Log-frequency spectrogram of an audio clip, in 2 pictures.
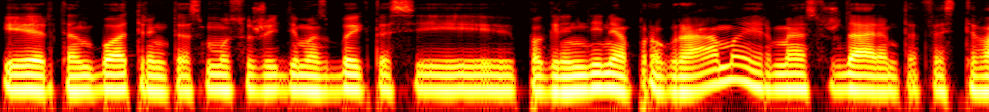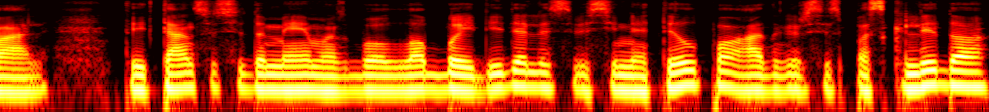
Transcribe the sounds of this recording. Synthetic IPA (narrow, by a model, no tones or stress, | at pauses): ɪɾt̪ʲɛnbʊɔːat̪ʲɾʲɪŋk̚t̪ɐsmuːsuʒɐɪd̪ʲɪmɐsbɐɪk̚t̪ɐsiːpɐɡɾʲɪnʲd̪ʲɪnʲæːpɾoːɡɾɑːmɐɪɾmʲɛsʊʒd̪ɑːɾʲeːmt̪ɑːfʲɛsʲt̪ʲɪʋɑːlʲɛt̪ɐɪt̪ʲɛnsʊsʲɪd̪oːmʲeːjɪmɐsbʊʋoːlˠɐbɐɪd̪ʲɪd̪ʲɛlʲɪsʋʲɪsʲɪnʲɛt̪ʲɪlˠpoːɑːd̪ɡɐɾʲsʲɪspɐsklʲɪd̪oː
